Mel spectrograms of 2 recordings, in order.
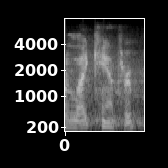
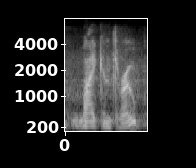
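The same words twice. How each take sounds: First: Lycanthrope with a full, open "can" in the middle; alternate lycanthrope pronunciation. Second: Lycanthrope with a reduced "kuhn" in the middle; lycanthrope pronunciation variant. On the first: Game master offering players the other pronunciation, lycanthrope said ly-CAN-thrope. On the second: Game master offering players one pronunciation, lycanthrope said LY-kuhn-throhp. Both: Shown as a demonstration.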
